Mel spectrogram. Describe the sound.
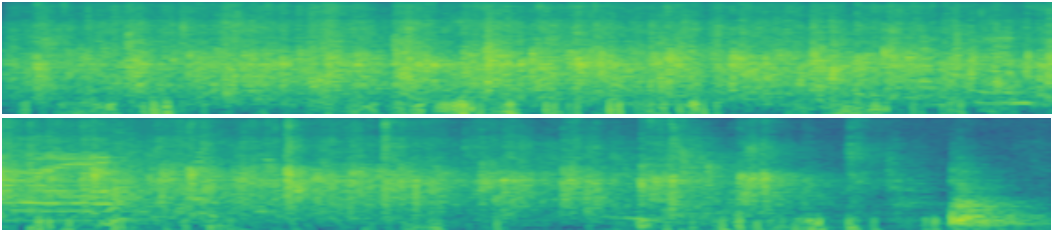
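Steady applause from a large audience welcoming a speaker to the stage fills the whole stretch, dense overlapping claps at a constant loud level, with faint voices and a few cheers mixed in.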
